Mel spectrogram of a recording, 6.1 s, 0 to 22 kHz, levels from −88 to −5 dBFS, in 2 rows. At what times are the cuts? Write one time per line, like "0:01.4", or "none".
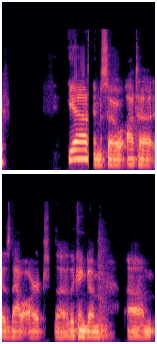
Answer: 0:01.7
0:04.0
